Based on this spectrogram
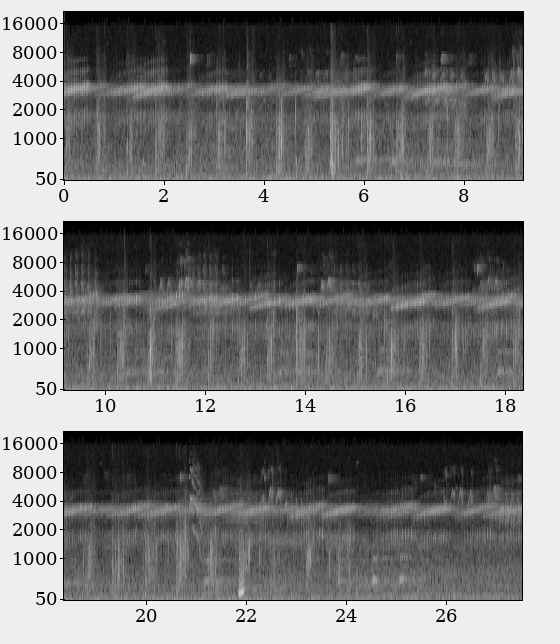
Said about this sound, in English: And here's some good chorus frogs.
